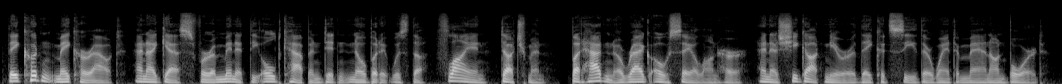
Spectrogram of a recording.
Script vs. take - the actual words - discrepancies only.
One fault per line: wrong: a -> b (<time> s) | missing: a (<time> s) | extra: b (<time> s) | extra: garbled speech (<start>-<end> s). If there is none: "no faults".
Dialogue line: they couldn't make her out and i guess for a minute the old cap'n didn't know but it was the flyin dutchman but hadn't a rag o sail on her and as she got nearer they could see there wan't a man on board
no faults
